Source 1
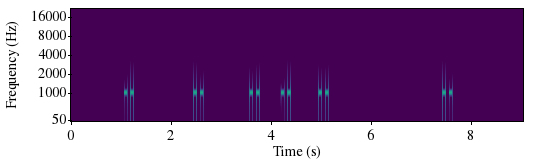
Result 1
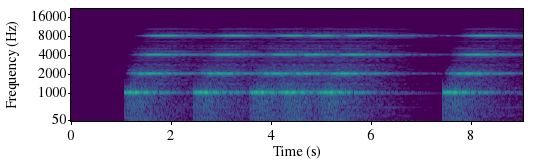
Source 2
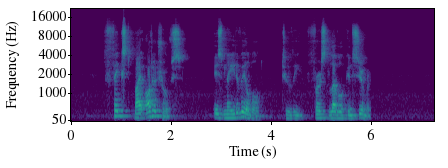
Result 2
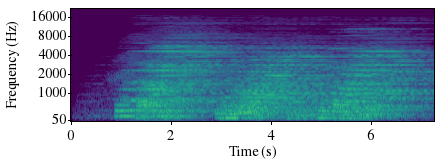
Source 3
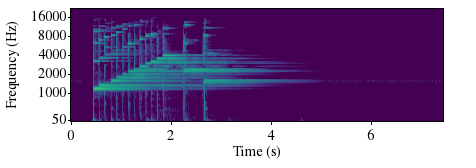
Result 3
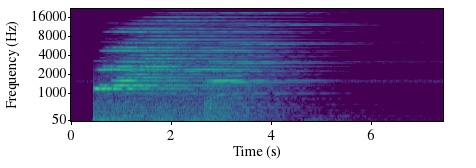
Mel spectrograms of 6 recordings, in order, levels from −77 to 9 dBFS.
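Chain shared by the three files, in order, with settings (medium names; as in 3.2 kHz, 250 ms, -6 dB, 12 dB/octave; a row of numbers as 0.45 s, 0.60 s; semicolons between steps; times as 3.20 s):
low-pass 1.3 kHz 24 dB/octave; peaking EQ 930 Hz -10 dB 0.68 oct; de-hum 111.3 Hz, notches 31; peak limiter -25.5 dBFS; pitch-shifted reverb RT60 2.7 s, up +12 st, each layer -2 dB, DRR -12 dB; trim +1.5 dB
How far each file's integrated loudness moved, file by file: +14.0 LU, +11.0 LU, -0.5 LU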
